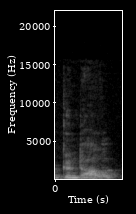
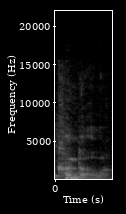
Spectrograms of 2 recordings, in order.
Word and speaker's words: Gundala: I just said Gundala. I thought you said Kundala. No, Gundala.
